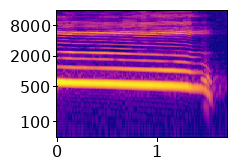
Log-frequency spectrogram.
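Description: A single long wolf howl, held on one steady mid-pitched tone for over a second before sliding downward and cutting off. It is loud, with no other sounds.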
